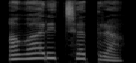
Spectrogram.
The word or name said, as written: ಅವಾರಿಚ್ಛತ್ರ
